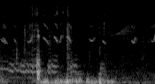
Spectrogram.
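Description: A mother hen with her new chicks gives a few quick, close clucks in a brief burst, with soft high chirps behind them.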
